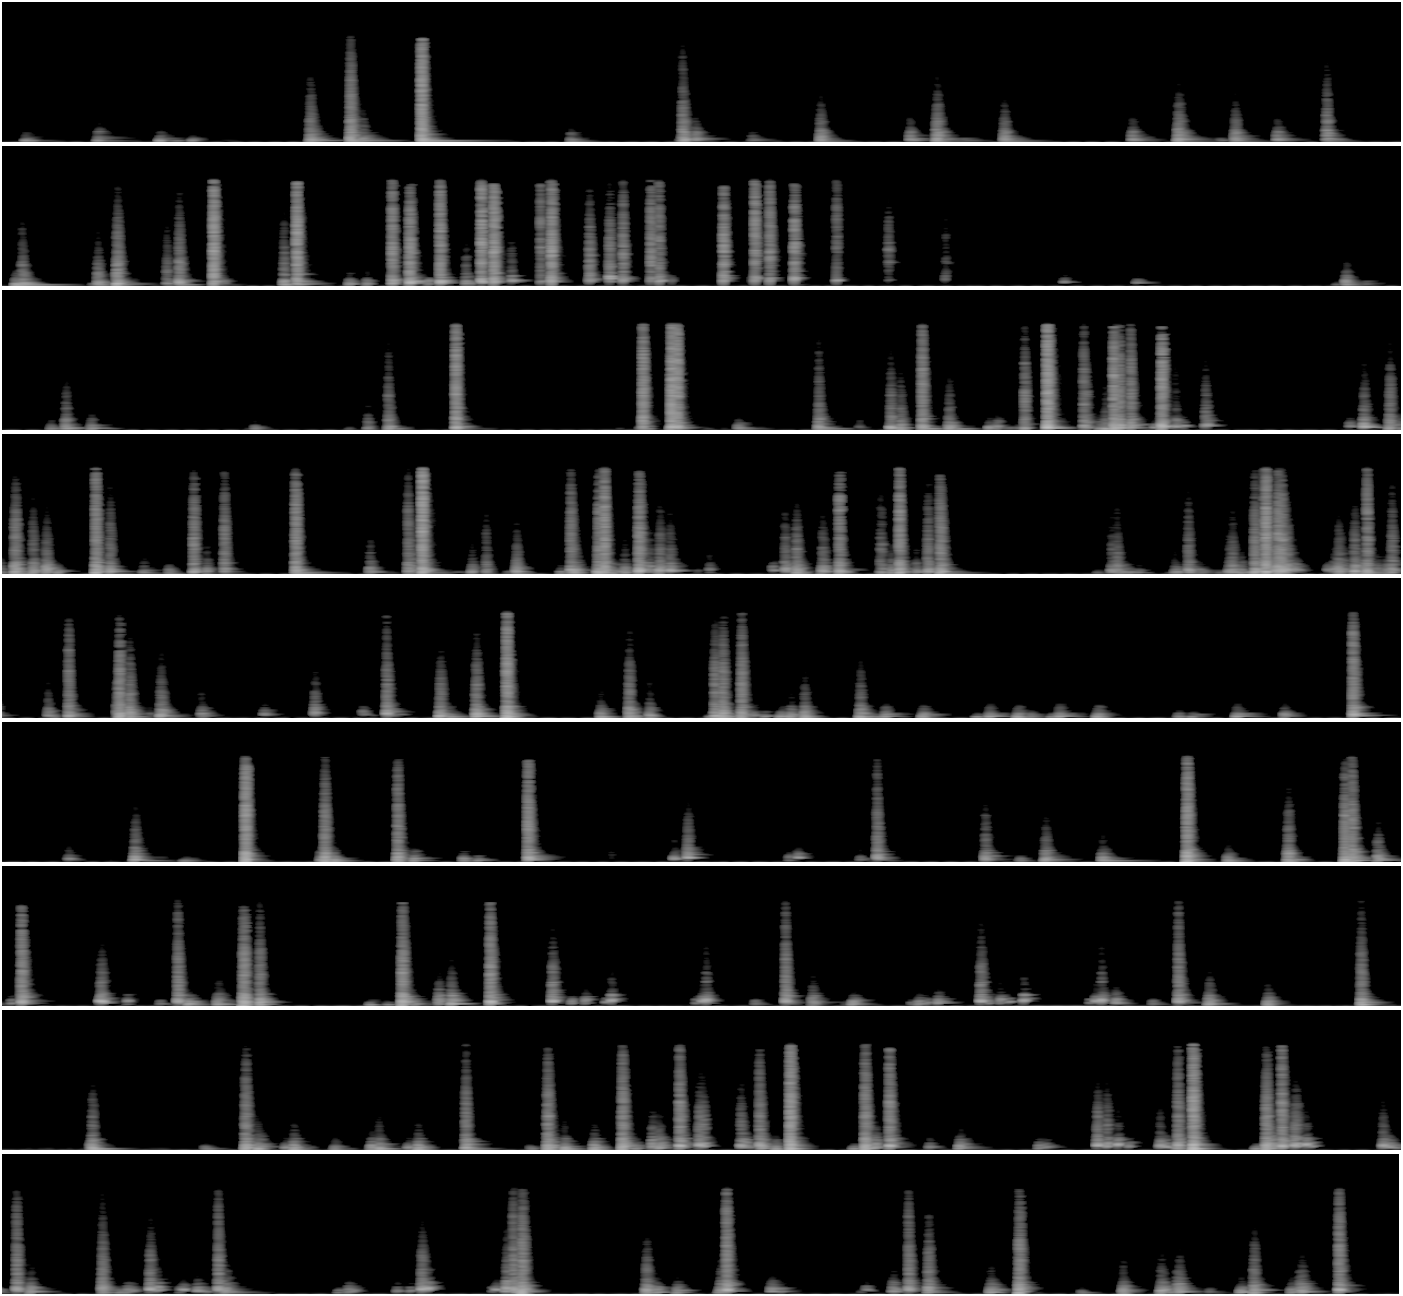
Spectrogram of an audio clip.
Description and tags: A tin aluminiumcover on a container makes noise when being pushed by air in a sealed container
noise, sealed-container, aluminium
